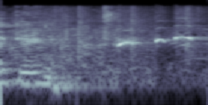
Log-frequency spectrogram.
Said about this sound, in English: Take control of your whistling.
